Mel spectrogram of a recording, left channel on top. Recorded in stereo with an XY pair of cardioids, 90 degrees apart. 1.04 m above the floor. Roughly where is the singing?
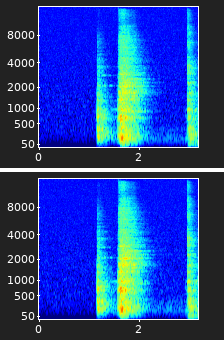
I don't hear singing.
